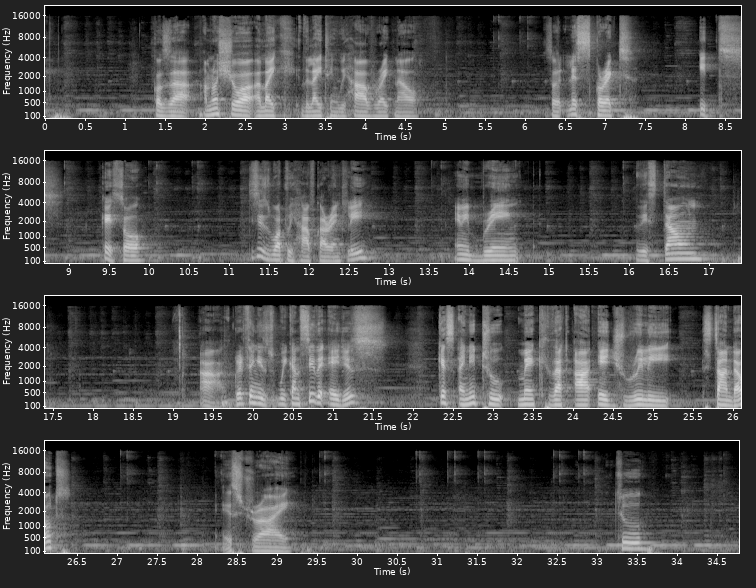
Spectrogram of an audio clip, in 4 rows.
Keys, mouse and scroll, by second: 8.4-10.1 drag, 14.6-22.6 shift+drag, 26.0 click, 27.0 click, 29.5 click, 30.7 click, 31.5 click, 32.7 click.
